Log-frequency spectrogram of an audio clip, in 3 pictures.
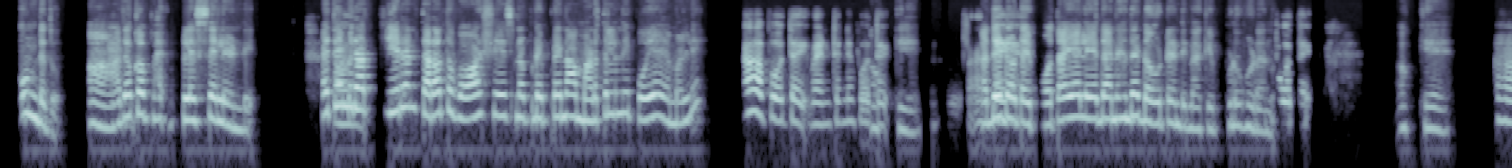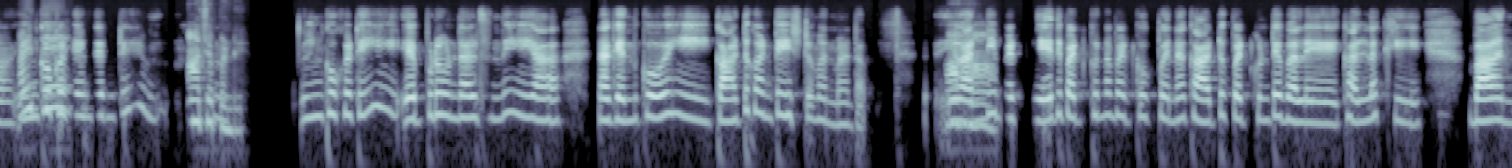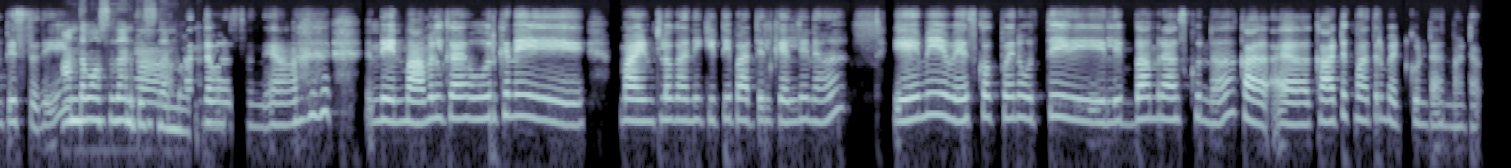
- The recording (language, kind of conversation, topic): Telugu, podcast, మీ గార్డ్రోబ్‌లో ఎప్పుడూ ఉండాల్సిన వస్తువు ఏది?
- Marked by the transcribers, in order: in English: "వాష్"; in English: "డౌ‌ట్"; other background noise; in English: "డౌట్"; giggle; sniff; in English: "లిప్ బామ్"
